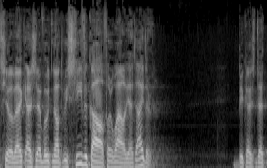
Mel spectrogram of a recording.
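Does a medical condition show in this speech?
Yes: Parkinson's disease; sometimes stutters and blurs words, still preaching.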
